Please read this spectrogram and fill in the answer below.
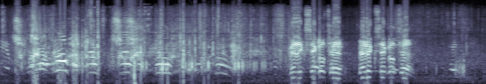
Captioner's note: mingled yelling, groaning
